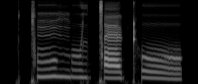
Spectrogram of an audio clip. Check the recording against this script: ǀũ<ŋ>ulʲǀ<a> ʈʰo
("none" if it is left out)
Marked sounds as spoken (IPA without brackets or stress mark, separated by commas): ŋ, æ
